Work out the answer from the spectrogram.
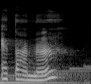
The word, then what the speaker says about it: Etana: Atau boleh Etana, tapi tolong jangan dipisah jadi kayak nanya gitu. Etana gitu.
